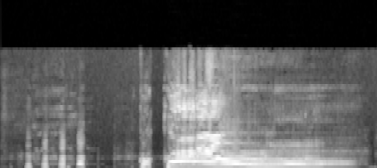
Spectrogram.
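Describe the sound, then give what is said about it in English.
A voice mimics a flamingo call with a wet gargling sound: four quick choppy bursts, then a long, loud, warbling groan that slowly slides down in pitch. “What are you gargling back there?”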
